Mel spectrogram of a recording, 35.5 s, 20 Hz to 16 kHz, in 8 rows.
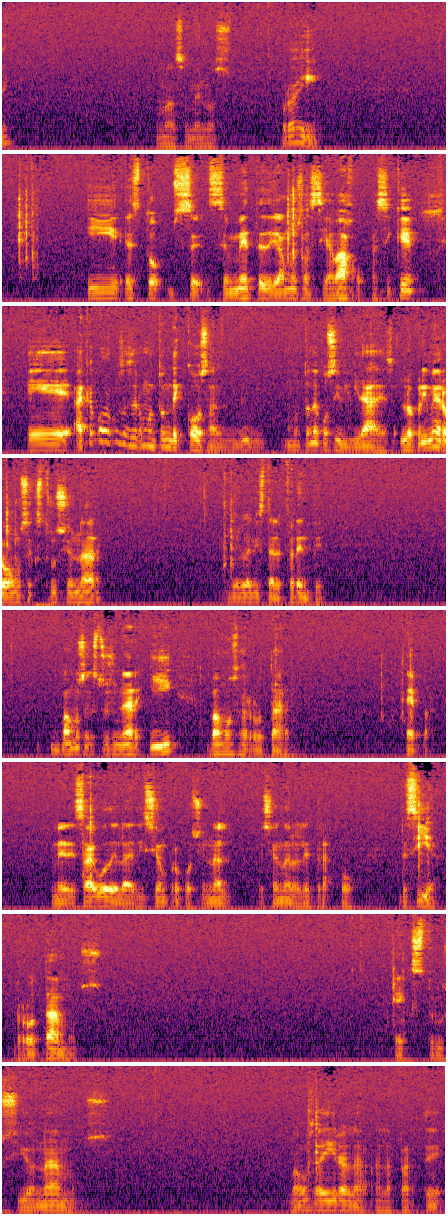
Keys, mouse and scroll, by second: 0.7 click, 1.0-2.7 middle drag, 3.1 alt+Tab, 5.8 alt+Tab, 7.1-11.2 middle drag, 11.5 e, 13.0 click, 13.7 KP_1, 18.6 r, 19.9 Escape, 21.1 o, 24.5 r, 28.3 click, 28.7 e, 30.6 click, 32.2 KP_7.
